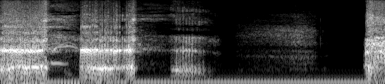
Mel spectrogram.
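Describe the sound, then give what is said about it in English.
A person coughs loudly, a rapid series of three or four harsh bursts, a brief pause, then another cough starting. No one talks. “…, the coughing has begun.”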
